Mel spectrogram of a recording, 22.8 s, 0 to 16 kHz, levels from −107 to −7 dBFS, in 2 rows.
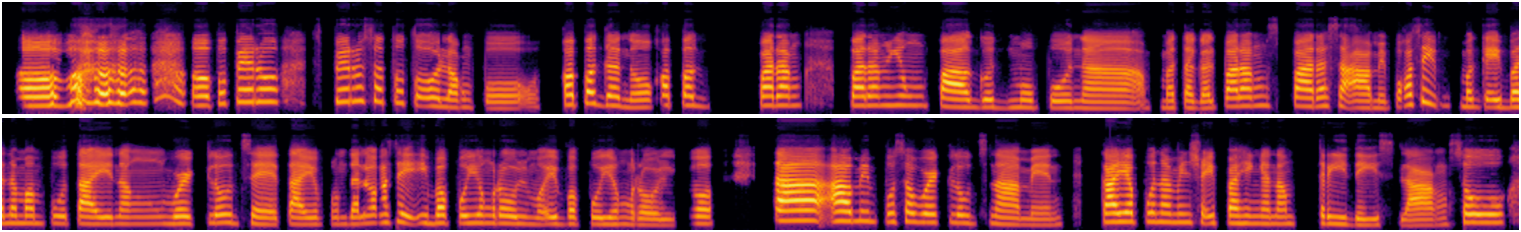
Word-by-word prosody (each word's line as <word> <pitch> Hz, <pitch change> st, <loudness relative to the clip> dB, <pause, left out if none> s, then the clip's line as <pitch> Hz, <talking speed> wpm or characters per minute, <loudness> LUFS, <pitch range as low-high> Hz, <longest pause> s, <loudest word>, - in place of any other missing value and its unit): Opo, 290 Hz, +1 st, +7 dB, 0.9 s
opo 300 Hz, +4 st, +3 dB
pero 415 Hz, 0 st, +2 dB, 0.5 s
pero 420 Hz, +1 st, -1 dB
sa 435 Hz, -2 st, -5 dB
totoo 290 Hz, -9 st, -5 dB
lang 245 Hz, -1 st, -3 dB
po, 205 Hz, -10 st, -10 dB
kapag 320 Hz, -2 st, +2 dB
ano 240 Hz, -1 st, -6 dB
kapag 305 Hz, -2 st, -4 dB, 0.4 s
parang 300 Hz, 0 st, +3 dB, 0.3 s
parang 300 Hz, 0 st, +1 dB
'yung 300 Hz, -1 st, -10 dB
pagod 245 Hz, -2 st, +4 dB
mo 235 Hz, 0 st, -9 dB
po 220 Hz, 0 st, -5 dB
na 210 Hz, -2 st, -3 dB, 0.2 s
matagal 220 Hz, -1 st, -6 dB
parang 285 Hz, +3 st, +1 dB, 0.2 s
para 275 Hz, -1 st, +4 dB
sa 225 Hz, -5 st, +2 dB
amin 220 Hz, -1 st, -6 dB
po 230 Hz, -, -13 dB
kasi 340 Hz, -2 st, -3 dB, 0.2 s
magkaiba 245 Hz, -1 st, -2 dB
naman 245 Hz, -1 st, -3 dB
po 240 Hz, 0 st, -9 dB
tayo 225 Hz, -2 st, +2 dB
ng 220 Hz, 0 st, -10 dB
workloads 245 Hz, +2 st, -3 dB
eh 210 Hz, -2 st, -1 dB
tayo 210 Hz, -1 st, -1 dB
pong 215 Hz, +1 st, -17 dB
dalawa. 245 Hz, +4 st, -4 dB
Kasi 260 Hz, -6 st, -2 dB
iba 255 Hz, +1 st, +1 dB
po 245 Hz, +1 st, -5 dB
yung 255 Hz, 0 st, -6 dB
role 235 Hz, -2 st, -4 dB
mo 210 Hz, -, -9 dB
iba 220 Hz, +1 st, -4 dB
po 215 Hz, -, -11 dB
yung 215 Hz, 0 st, -7 dB
role 190 Hz, -2 st, -8 dB, 0.2 s
ko. 230 Hz, 0 st, -2 dB, 0.5 s
Sa 325 Hz, -, +12 dB, 0.5 s
amin 310 Hz, -1 st, -8 dB
po 285 Hz, -1 st, -8 dB
sa 290 Hz, +1 st, -3 dB
workloads 260 Hz, -3 st, -5 dB
namin, 200 Hz, -2 st, -3 dB, 0.2 s
kaya 285 Hz, +1 st, +6 dB
po 295 Hz, -, -7 dB
namin 275 Hz, -1 st, -4 dB
siya 240 Hz, -, -4 dB
ipahinga 240 Hz, -1 st, -3 dB
ng 225 Hz, 0 st, -5 dB, 0.2 s
3 225 Hz, -3 st, -6 dB
days 190 Hz, +1 st, -8 dB
lang 180 Hz, +3 st, -1 dB
so 270 Hz, +2 st, 0 dB
245 Hz, 165 wpm, -24 LUFS, 220-285 Hz, 0.9 s, Sa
